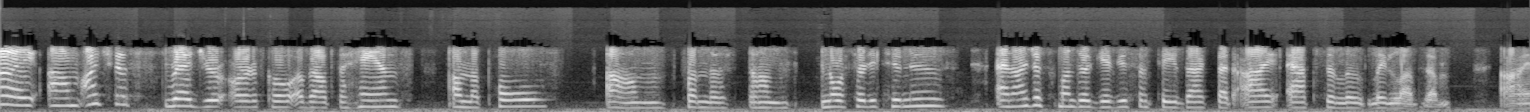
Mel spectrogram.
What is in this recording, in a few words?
voicemail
